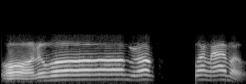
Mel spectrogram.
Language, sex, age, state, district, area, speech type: Assamese, male, 60+, Assam, Lakhimpur, urban, conversation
